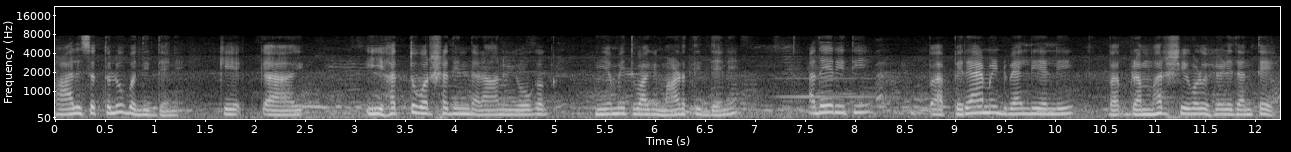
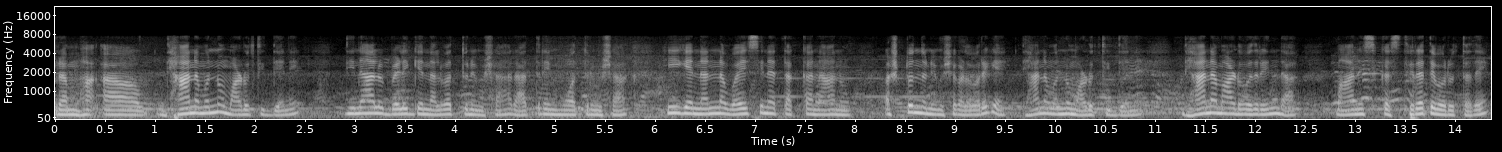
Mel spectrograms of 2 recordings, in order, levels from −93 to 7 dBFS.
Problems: background sounds at intervals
